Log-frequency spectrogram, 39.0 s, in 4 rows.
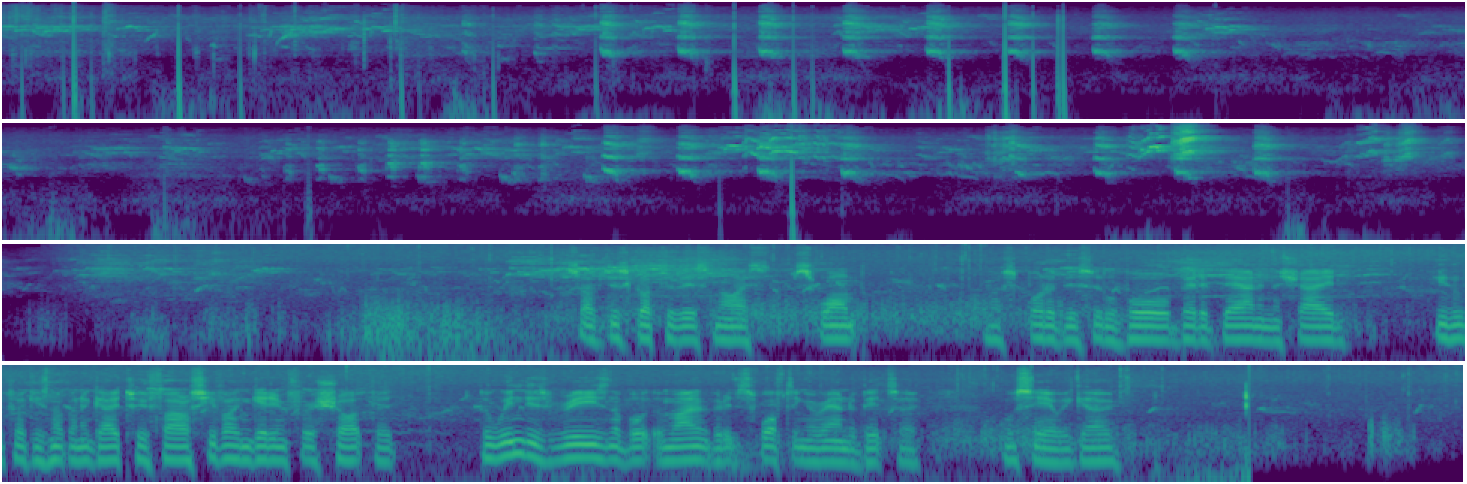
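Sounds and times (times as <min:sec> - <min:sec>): footsteps on wet mud: 0:00.0 - 0:03.2.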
